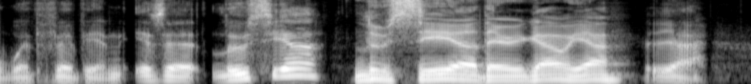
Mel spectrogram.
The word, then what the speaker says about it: Lucia: I really wanted to get what's the pronunciation of last pull with Vivian? Is it Lucia? Lucia, there you go.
